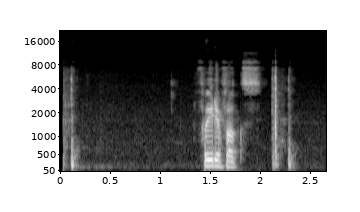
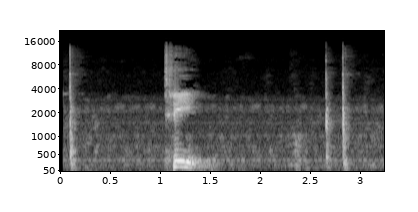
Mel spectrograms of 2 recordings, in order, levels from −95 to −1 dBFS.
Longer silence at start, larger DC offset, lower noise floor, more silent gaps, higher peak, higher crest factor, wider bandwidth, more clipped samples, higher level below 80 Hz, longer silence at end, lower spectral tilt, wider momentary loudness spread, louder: about the same, 0.1 s vs 0.1 s; neither; first, -63 dBFS vs -48 dBFS; neither; about the same, 0 dBFS vs -2 dBFS; about the same, 20 dB vs 22 dB; second, 9.2 kHz vs 14.5 kHz; neither; about the same, -58 dBFS vs -56 dBFS; about the same, 0.35 s vs 0.35 s; first, -5.5 dB/octave vs -4 dB/octave; second, 17 LU vs 27 LU; about the same, -18 LUFS vs -20 LUFS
